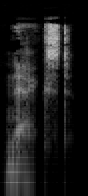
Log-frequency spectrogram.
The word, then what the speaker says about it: NECST: To light the law of affection and illuminate your fast lane road, cross-examine it against the 5 fast lane commandments, NECST, pronounced next.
